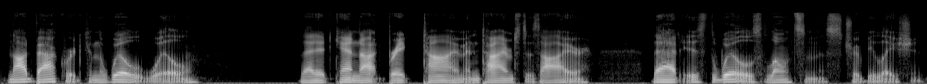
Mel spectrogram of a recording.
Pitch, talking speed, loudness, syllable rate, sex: 100 Hz, 125 wpm, -21 LUFS, 4.1 syllables/s, male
